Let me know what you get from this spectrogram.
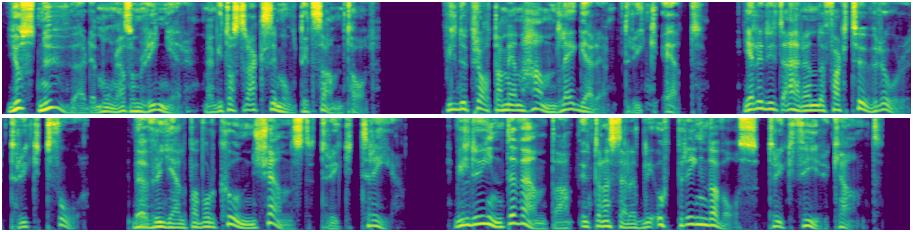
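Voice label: ivr, Swedish; e-learning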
